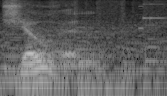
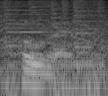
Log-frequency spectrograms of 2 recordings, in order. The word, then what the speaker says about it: Joven: Oh, so super nerd Joven. What an interesting name, Joven. I think it's Hoven, like in Spanish J pronounces an H.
